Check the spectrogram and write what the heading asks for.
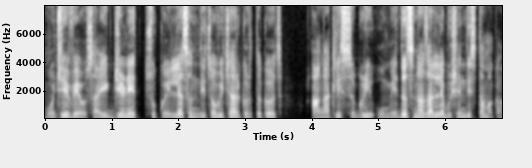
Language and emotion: Goan Konkani, sad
